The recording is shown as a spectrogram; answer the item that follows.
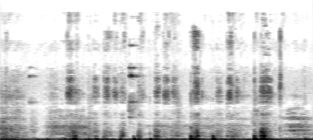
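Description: Pen scratching out equations by hand on paper for chemical engineering homework, a faint steady stream of soft strokes and taps with a low hum underneath.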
